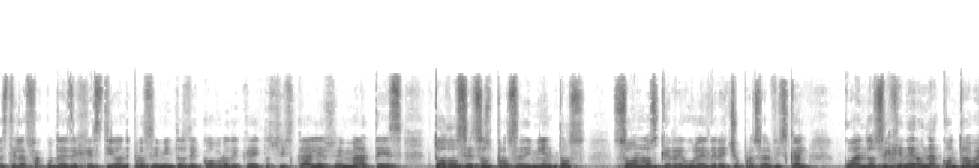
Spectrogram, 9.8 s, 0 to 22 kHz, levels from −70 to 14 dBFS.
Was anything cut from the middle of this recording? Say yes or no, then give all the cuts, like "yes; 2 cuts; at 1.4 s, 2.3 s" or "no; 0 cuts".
yes; 1 cut; at 1.3 s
